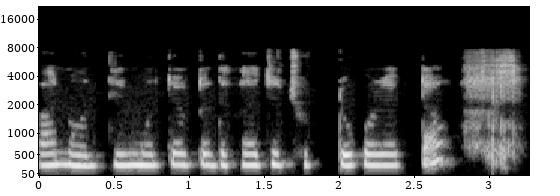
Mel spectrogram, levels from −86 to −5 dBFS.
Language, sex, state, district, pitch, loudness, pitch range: Bengali, female, West Bengal, Purulia, 255 Hz, -19 LUFS, 250-260 Hz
